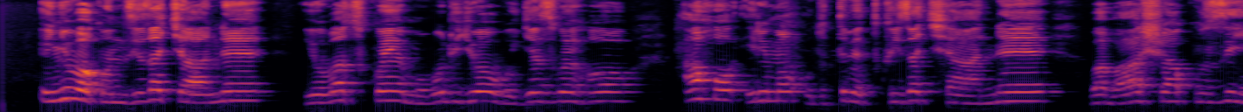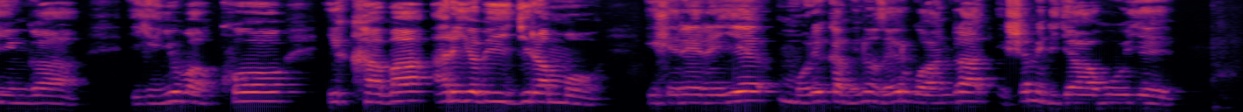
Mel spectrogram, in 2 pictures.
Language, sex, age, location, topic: Kinyarwanda, female, 25-35, Huye, education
